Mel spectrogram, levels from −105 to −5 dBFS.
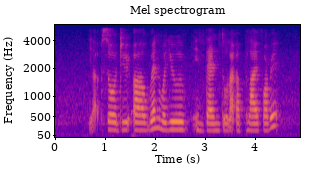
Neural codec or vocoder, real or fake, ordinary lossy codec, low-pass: none; real; MP3, 48 kbps; 5.4 kHz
